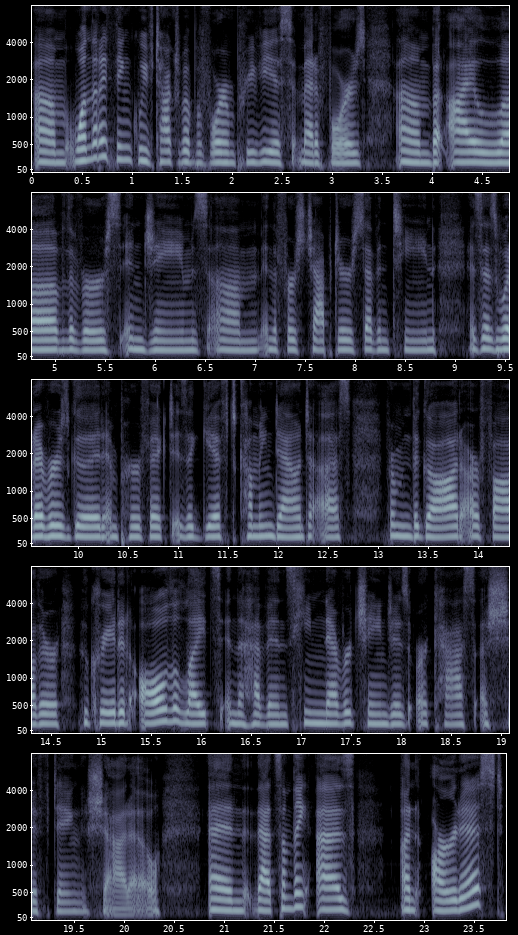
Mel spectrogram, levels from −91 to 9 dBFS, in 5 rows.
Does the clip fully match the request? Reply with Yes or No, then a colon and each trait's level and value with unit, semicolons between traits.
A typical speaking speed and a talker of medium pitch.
Yes: average, 170 wpm; medium, 180 Hz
